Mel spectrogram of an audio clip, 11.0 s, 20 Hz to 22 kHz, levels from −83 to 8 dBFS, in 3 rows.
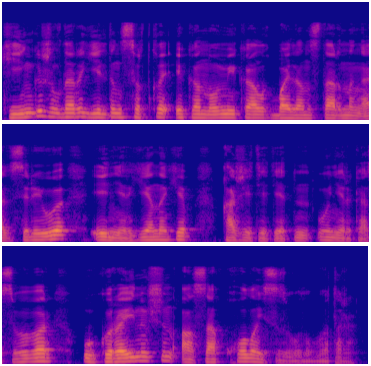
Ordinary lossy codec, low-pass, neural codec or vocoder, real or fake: none; none; none; real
